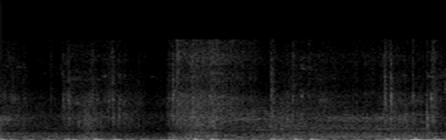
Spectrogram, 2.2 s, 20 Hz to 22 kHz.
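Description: Cavalry horses gallop in the video game Mount & Blade 2: Bannerlord, with rapid, steady hoofbeats pounding close and loud over a dense battle din, with no talk.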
